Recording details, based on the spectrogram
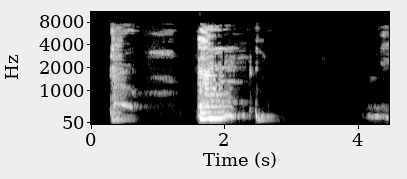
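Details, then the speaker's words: Girl with very hard bronchitis during quarantine: two harsh, throaty coughs with voiced rasp and throat clearing, followed by a short cough. "This is my my quarantine. A very hard bronchitis, really."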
